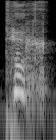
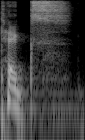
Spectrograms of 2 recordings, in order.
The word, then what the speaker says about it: TeX: te okay it's not Tex it's not text it's not Tex it's Tech that X is pronounced CH kind of kind of okay that's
